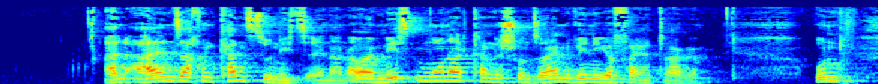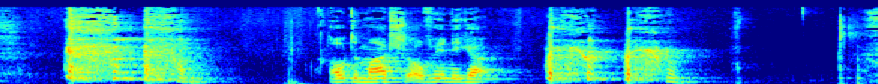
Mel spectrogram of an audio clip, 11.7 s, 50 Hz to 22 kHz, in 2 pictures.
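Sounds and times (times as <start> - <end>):
speech: 0.7 - 6.5, 8.0 - 9.2, 10.3 - 10.6
person coughing: 6.3 - 7.3, 9.5 - 10.6.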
